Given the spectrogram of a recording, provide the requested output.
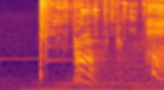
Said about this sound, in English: Your hand! You broke your glass!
